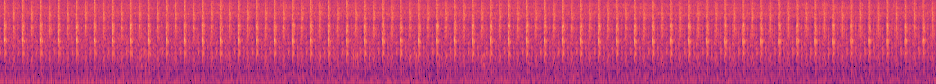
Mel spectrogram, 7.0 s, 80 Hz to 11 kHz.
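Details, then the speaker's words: Toyota Land Cruiser LC120 diesel at idle: sharp, very even tapping about 3.7 times a second, a loud mechanical knock deep in the engine; suspected piston hitting the head, pistons possibly cracked, not confirmed. "so with this one i heard the same noise straight away you know there's a number of things it could be but that loud tapping i straight away believe to be the piston tapping on the head okay"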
